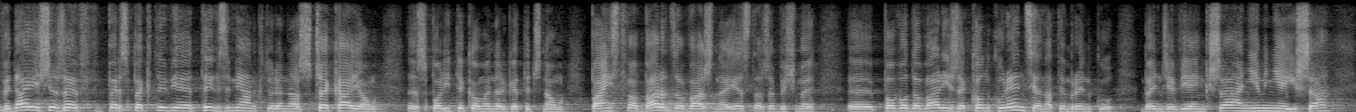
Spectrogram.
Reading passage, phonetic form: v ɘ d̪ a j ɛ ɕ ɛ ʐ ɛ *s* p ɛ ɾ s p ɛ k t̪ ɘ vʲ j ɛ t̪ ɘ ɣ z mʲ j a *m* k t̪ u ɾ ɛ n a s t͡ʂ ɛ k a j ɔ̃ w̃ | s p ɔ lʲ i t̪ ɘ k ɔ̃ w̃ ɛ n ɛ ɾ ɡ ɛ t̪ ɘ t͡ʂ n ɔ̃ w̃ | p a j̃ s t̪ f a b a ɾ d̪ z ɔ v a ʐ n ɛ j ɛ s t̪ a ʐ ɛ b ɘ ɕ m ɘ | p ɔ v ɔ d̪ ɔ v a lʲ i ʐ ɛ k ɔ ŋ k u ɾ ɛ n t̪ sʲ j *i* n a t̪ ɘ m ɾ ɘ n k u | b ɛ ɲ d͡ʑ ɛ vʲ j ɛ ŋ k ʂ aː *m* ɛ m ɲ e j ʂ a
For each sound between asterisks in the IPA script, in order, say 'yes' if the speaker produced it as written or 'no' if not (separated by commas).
no, no, no, no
